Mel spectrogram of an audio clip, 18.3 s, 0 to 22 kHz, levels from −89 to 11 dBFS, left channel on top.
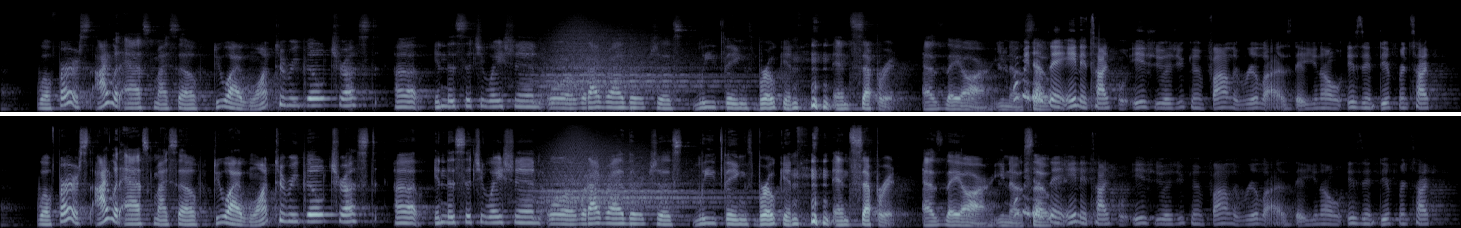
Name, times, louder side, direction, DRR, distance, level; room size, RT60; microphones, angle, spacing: voice 1, 0.5-4.5 4.9-11.2 11.5-13.1, right 4 dB, 50° right, 18 dB, 0.8 m, -30 dB
sound 1, 6.3-9.8, right 3 dB, 35° right, 4.0 m, -43 dB
voice 2, 12.7-17.9, left 4 dB, 50° left, 17 dB, 0.9 m, -36 dB
23.5 x 19.0 x 9.8 m, 0.92 s
head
